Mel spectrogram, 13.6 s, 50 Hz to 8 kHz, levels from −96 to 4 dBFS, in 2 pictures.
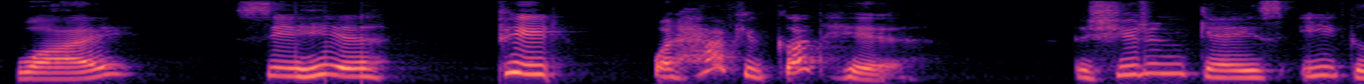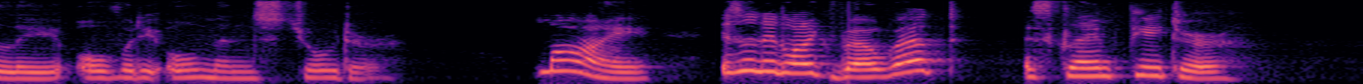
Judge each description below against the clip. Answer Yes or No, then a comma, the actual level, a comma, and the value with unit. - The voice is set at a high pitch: Yes, high, 240 Hz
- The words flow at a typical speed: No, slow, 110 wpm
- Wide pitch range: Yes, wide, 7.5 semitones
